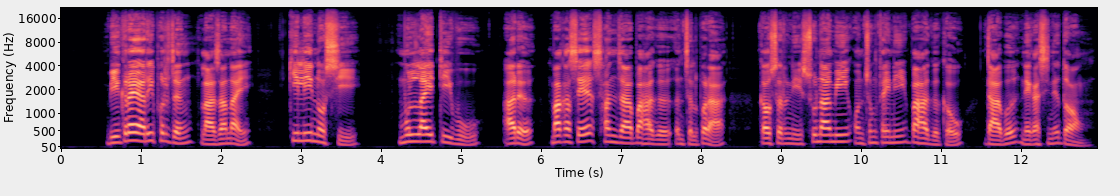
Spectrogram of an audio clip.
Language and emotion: Bodo, neutral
